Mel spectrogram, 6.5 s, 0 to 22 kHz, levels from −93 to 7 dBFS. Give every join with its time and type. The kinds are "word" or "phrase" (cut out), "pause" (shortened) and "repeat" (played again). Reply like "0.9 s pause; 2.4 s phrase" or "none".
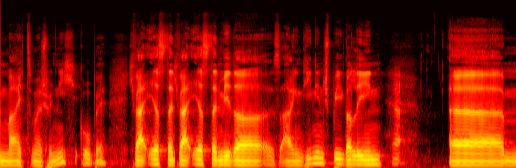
1.0 s word; 2.2 s repeat; 4.3 s phrase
